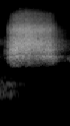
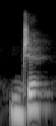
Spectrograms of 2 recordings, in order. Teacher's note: the sounds in the middle top of your mouth would be CH, like ch, SH, sh, J, j, and ZH, zh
